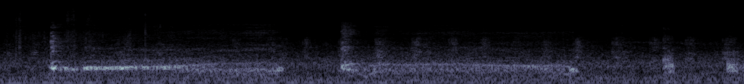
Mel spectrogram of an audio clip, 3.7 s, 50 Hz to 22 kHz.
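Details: Great blue heron at a nest in a rookery of 10-12 nests high in loblolly pines, Maryland's Eastern Shore, Chesapeake Bay, early morning of 20 June 2018; two long, steady, nasal mid-pitched calls, each over a second, with short clicks and faint background hiss.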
